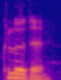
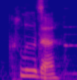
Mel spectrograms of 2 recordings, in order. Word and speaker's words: Kludde: So you pronounce it Kludde. Cluda. Kludde. It sounds, like in the UK.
